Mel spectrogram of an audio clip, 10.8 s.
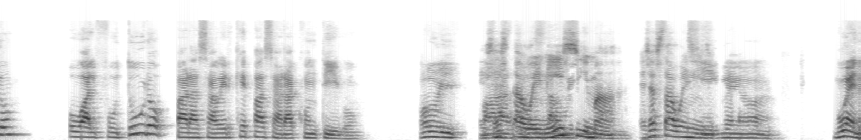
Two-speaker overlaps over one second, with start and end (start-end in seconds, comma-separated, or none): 6.0-7.9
